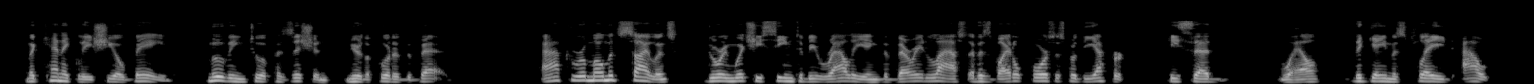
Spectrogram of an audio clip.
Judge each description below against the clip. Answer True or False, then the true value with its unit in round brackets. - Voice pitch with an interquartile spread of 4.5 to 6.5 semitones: False (3.5 semitones)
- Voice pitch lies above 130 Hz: True (140 Hz)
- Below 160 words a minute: False (165 wpm)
